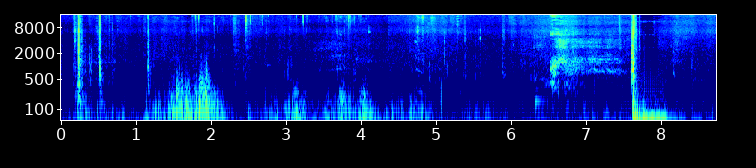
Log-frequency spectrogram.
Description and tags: Hyundai I30 Einsteigen bei Schneetreiben
Entering hyundai I30 in a heavy snow storm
